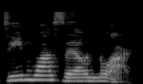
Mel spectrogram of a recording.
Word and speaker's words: Demoiselle Noire: so a little bit about the etymology of Dean moiselle Noir and that's how it is pronounced di moiselle Noir it comes from the French term for young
